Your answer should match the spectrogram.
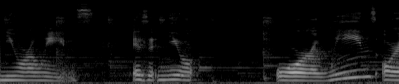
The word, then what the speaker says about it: New Orleans: We went from New Orleans to Nolans. Oh, it's pronounced Nolans.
